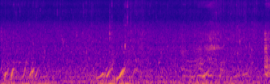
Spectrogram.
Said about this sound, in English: Okay, we're almost full. Just a little more water.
